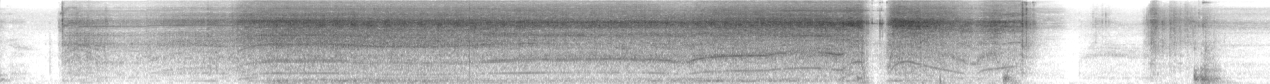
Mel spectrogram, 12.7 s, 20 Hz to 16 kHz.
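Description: A power drill bores a 6mm hole in a diesel heater fuel tank, a steady loud whine with shifting pitch as the bit cuts, then brief spurts and voices afterward.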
